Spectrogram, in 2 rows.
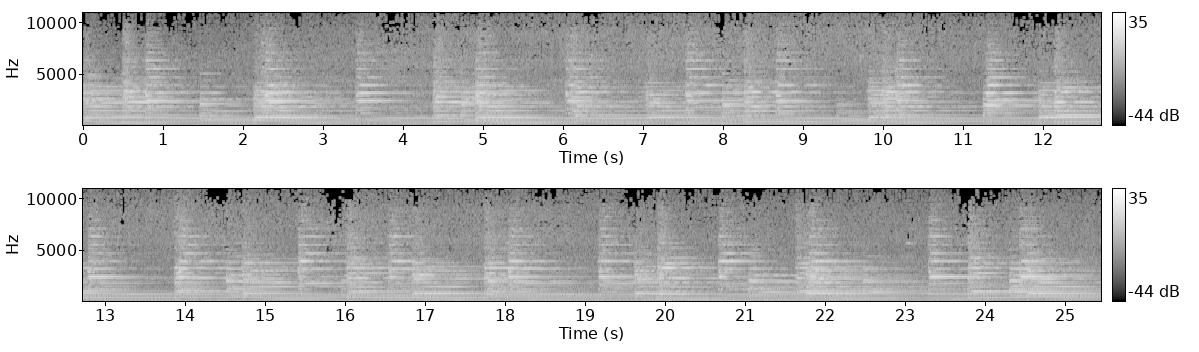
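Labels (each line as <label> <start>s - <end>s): Church bells of varying pitches ringing. 0.0s - 25.5s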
